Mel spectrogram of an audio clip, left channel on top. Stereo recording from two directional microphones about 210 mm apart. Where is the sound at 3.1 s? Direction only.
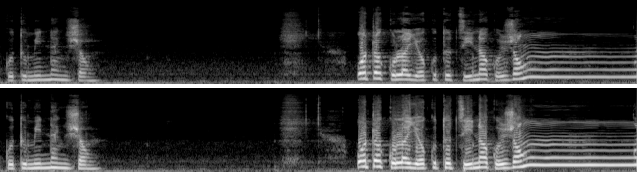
25° right (ahead or behind).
